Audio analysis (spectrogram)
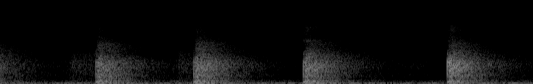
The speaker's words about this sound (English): Let's take a quick firework break. Enjoy the sounds.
